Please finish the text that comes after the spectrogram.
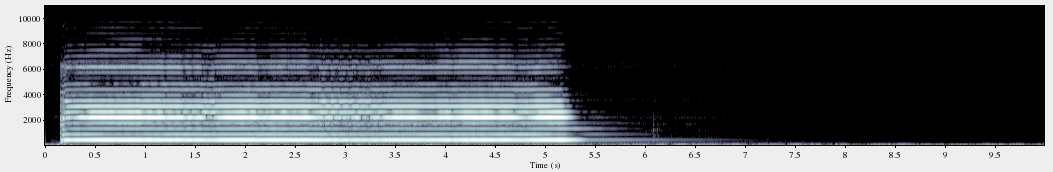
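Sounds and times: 
violin arco on A string: 0.2s - 5.9s.

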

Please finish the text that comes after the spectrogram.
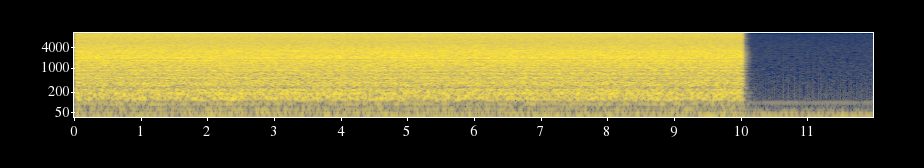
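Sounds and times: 
white gaussian noise at 48kHz: 0.0s - 10.0s.

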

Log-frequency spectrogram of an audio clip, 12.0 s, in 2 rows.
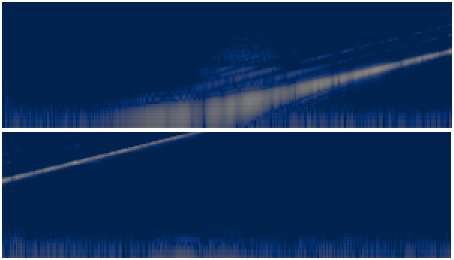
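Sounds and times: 
exponential sine sweep from 10 Hz to 24 kHz: 3.0s - 9.4s.

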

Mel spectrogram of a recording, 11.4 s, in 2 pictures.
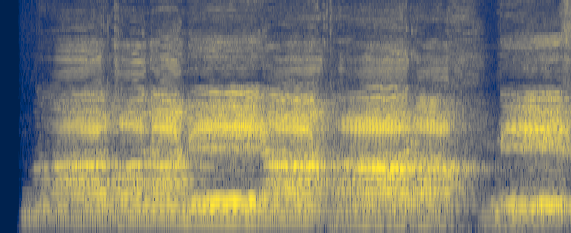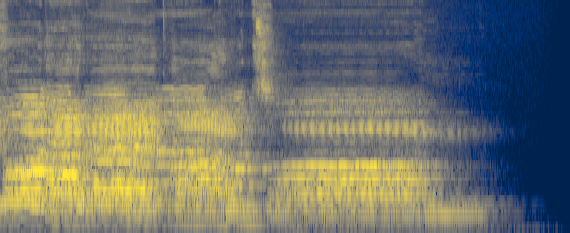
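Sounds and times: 
quartet playing: 0.2s - 10.3s.

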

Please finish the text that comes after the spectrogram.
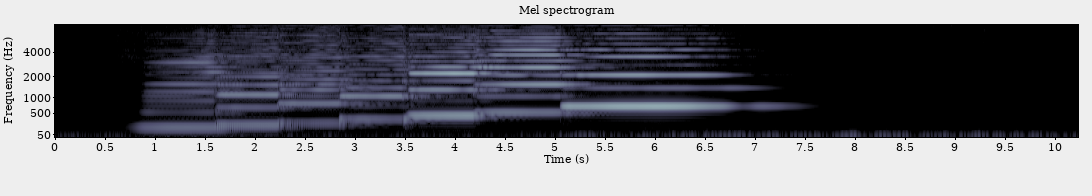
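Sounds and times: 
clarinet: 0.8s - 7.5s.

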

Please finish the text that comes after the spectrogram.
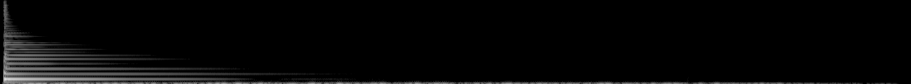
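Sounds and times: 
loud guitar note on the B string: 0.0s - 4.8s.

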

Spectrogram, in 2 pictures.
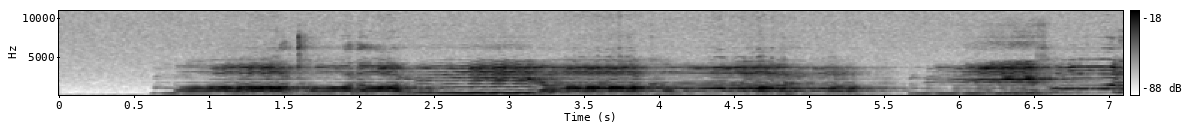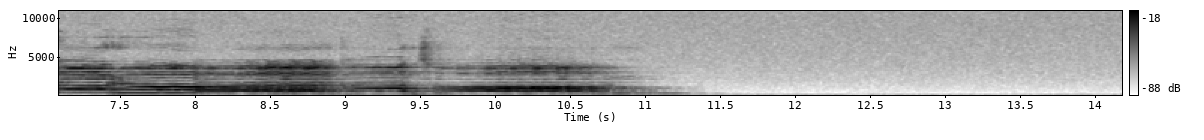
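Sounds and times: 
soprano singing: 0.6s - 11.2s.

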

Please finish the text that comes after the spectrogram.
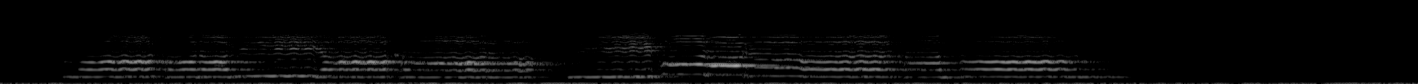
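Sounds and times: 
soprano singing: 0.6s - 11.3s.

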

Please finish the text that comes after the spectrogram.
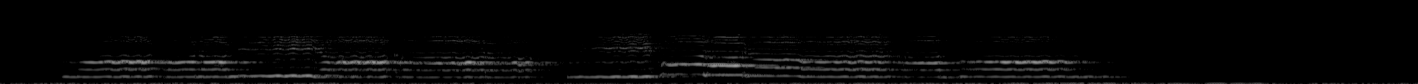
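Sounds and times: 
soprano singing: 0.6s - 11.3s.

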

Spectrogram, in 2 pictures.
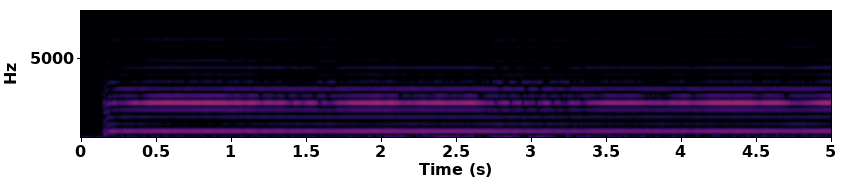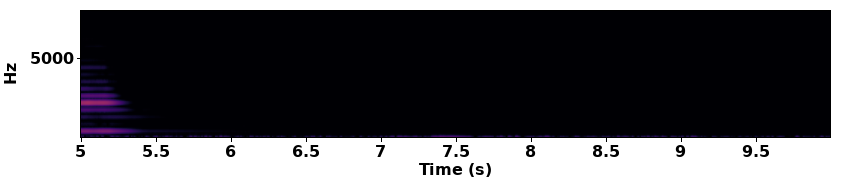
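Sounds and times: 
violin bowed mezzo-forte on the A string, A4 and B4: 0.2s - 5.5s.

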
